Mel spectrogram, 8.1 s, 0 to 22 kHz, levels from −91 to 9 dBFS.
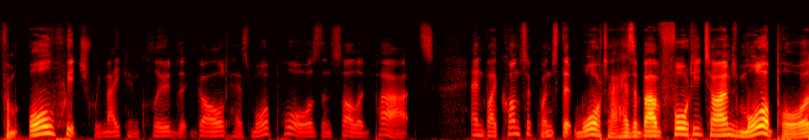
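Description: From 0.49 to 1.02 s the speech drops by roughly 20 dB with zipper noise riding on it: the gain falls in 1 dB jumps, about 40 a second, and each jump leaves a tiny click. From 4.60 to 5.85 s the level climbs back by roughly 20 dB with the same zipping. That ticking texture is what separates zipper noise from a clean, seamless fade.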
